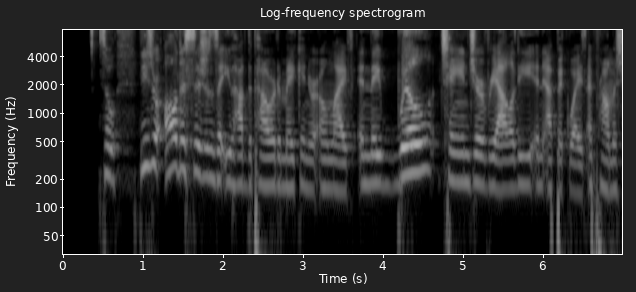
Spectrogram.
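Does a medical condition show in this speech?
No.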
